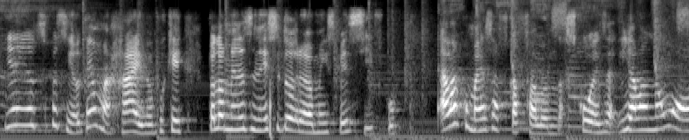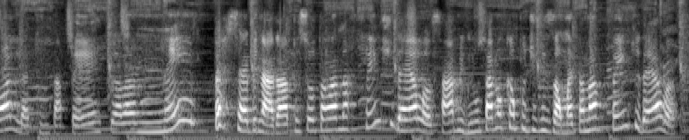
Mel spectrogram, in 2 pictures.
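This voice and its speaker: A woman's voice: high-pitched, brisk, soft background music. A woman, casually recapping a drama episode in a chatty, opinionated way. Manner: chatty, uses fillers like "tipo assim" and "entendeu"; animated and opinionated, laughs.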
